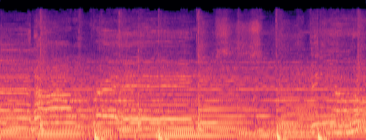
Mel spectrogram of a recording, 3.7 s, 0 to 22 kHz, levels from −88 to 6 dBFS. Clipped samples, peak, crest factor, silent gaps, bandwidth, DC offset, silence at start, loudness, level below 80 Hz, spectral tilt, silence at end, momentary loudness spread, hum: under 0.1%; 0 dBFS; 10 dB; none; 17 kHz; under 0.1%; 0 s; -11 LUFS; -22 dBFS; -6 dB/octave; 0 s; 4 LU; none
